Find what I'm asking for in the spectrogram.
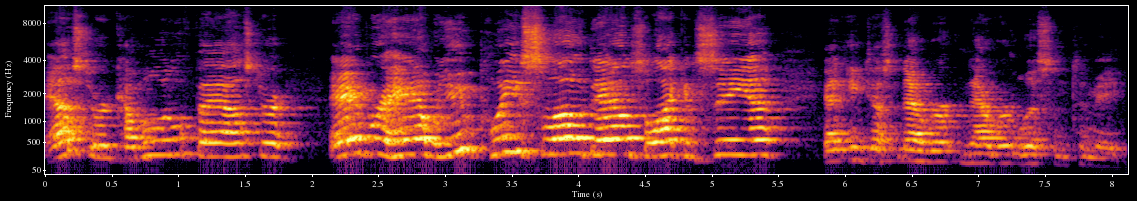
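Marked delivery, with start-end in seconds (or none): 0.0-5.4 raised, higher storytelling call; retold yelling. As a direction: call out to kids riding bikes, half yelling. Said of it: "I'd be yelling".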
